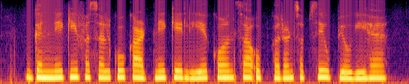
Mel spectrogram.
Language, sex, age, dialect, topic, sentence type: Hindi, female, 18-24, Garhwali, agriculture, question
